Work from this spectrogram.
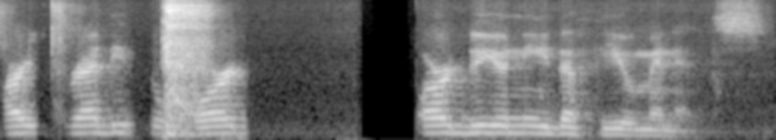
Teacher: notice the rising intonation on order and the falling intonation on minutes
